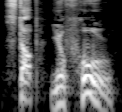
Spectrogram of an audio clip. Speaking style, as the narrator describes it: His voice was clear and urgent

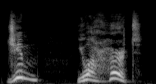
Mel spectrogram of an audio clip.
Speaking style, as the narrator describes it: she cried

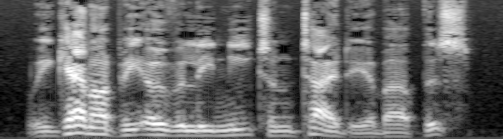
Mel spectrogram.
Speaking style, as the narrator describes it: Hal said

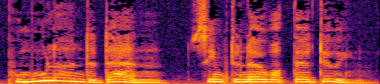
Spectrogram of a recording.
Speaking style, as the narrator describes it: remarked softly

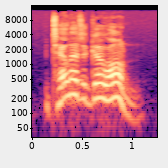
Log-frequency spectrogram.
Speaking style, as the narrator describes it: he ordered Robin impatiently

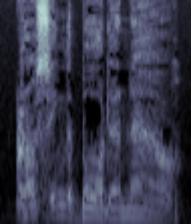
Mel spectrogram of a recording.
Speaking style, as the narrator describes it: Nicholas breathed close to her face, and the tension was infectious

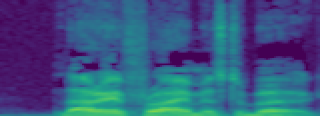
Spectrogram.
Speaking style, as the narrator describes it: growled

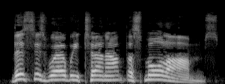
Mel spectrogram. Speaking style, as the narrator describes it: he shouted

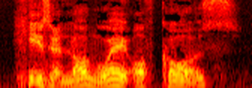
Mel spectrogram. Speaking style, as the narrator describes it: Abily chuckled

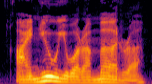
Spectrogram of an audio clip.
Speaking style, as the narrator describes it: she said

